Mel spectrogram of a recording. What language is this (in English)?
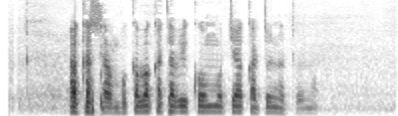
Ganda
